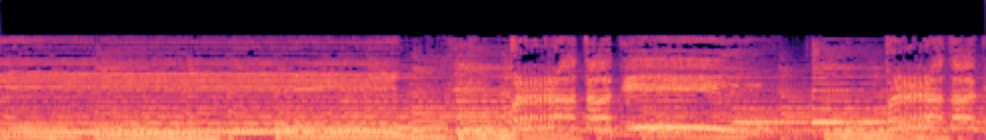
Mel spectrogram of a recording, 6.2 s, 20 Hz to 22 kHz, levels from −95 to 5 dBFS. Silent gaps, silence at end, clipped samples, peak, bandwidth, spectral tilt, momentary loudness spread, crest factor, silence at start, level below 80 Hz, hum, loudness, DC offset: none; 0 s; under 0.1%; 0 dBFS; 8.8 kHz; -6 dB/octave; 3 LU; 12 dB; 0 s; -22 dBFS; none; -11 LUFS; under 0.1%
